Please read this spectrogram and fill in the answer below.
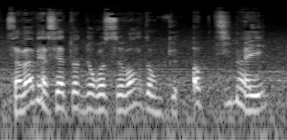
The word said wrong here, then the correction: Optimae: Ouais, on prononce Optimé.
